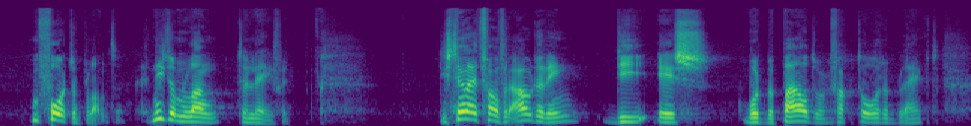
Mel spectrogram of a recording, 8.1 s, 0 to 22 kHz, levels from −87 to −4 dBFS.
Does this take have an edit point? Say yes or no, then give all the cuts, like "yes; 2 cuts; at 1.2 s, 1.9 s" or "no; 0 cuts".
yes; 4 cuts; at 1.1 s, 4.9 s, 6.1 s, 6.9 s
